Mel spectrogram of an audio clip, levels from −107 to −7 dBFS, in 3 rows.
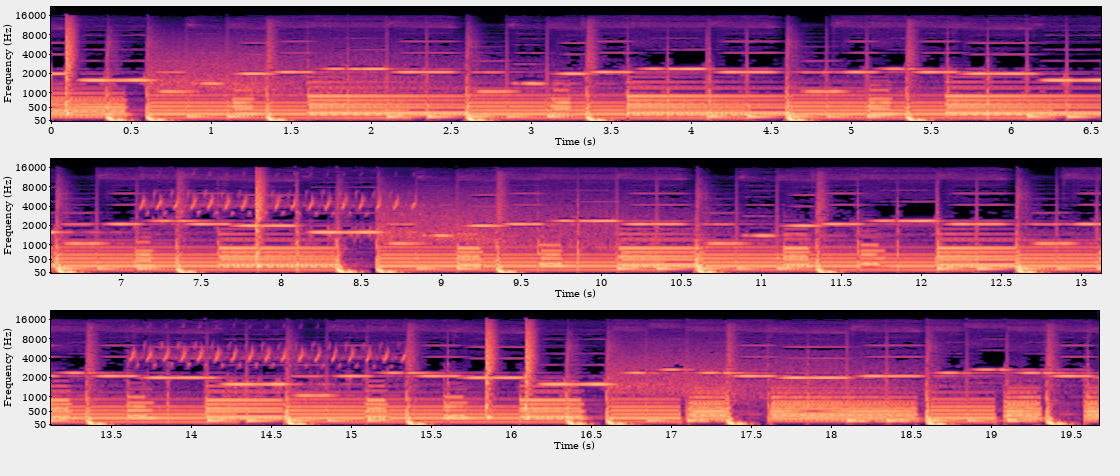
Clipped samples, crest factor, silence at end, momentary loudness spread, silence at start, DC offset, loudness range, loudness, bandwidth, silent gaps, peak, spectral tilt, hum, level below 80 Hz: under 0.1%; 18 dB; 0 s; 4 LU; 0 s; under 0.1%; 1 LU; -20 LUFS; 16 kHz; none; -2 dBFS; -6 dB/octave; none; -30 dBFS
